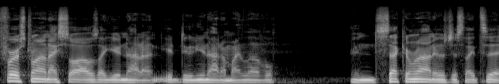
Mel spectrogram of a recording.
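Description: Talking at a very fast pace with fairly even intonation, a man with a fairly low pitch comes through in a very clean recording with a silent background. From Brooklyn, New York. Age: 30s. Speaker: professional boxer and barber. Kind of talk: casual chat.

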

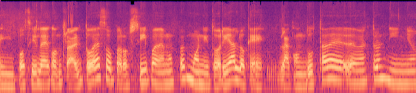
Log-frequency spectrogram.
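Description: A woman's fairly low voice, with ordinary pitch variation, holds a moderate pace while noticeable background noise sounds behind her. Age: 20s. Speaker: podcaster, mother and mental health worker. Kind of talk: personal opinion monologue.

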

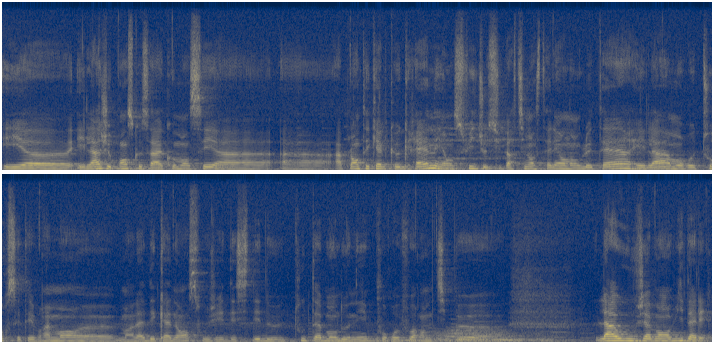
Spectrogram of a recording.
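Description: A woman with a fairly low voice speaks at a moderate pace and in a fairly even tone, with noticeable background noise and audible room echo. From Paris suburbs, France. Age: 20s. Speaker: entrepreneur. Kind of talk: interview. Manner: hesitant.

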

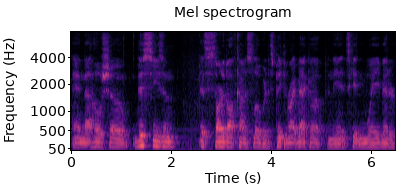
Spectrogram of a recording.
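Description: With an American accent, a man speaks at a moderate pace in a fairly low, monotone, flat voice, with audible room echo. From Texas. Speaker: sports podcast co-host. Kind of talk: casual chat.

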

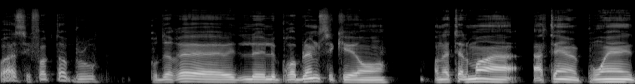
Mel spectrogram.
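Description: A man's medium-pitched voice, dark and mellow in tone, with fairly even intonation and a fairly slow pace, dry and close with no echo, on a very clean recording with a silent background. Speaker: rapper. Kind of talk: casual chat.

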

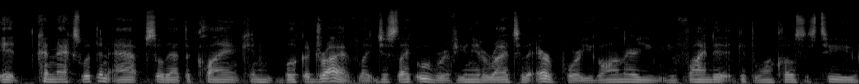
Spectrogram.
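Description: Hardly pausing, a man with an American accent talks at a fairly quick pace with fairly even intonation. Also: medium pitch for a man. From Denver, Colorado. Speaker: tattoo business owner. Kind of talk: interview. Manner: casual, halting.

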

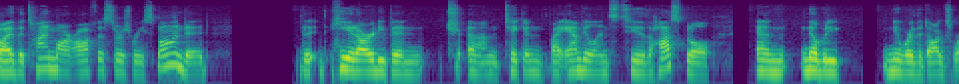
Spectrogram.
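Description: Speaking at a moderate pace in a plain, everyday voice, a woman with an American accent has a fairly low pitch and fairly even intonation, with a dry, close sound with no echo. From Southern California. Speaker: animal protection officer. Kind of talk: casual interview.

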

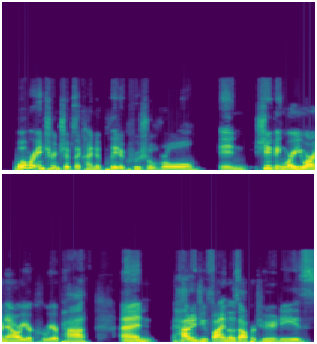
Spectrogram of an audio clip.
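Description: At a moderate pace, a woman with a plain, everyday voice speaks at medium pitch with lively intonation. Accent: American. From New Jersey. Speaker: university career center staff, podcast host. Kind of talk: casual interview.

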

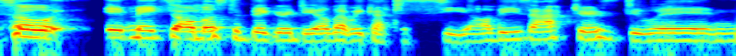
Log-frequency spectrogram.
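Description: A woman with a plain, everyday voice at medium pitch, speaking at a fairly quick pace over a quiet background. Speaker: podcast host guest. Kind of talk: casual chat.

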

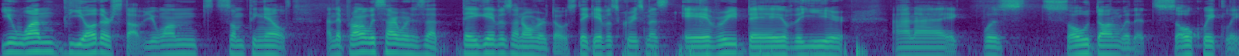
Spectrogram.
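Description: With a Spanish accent, a man talks at a moderate pace and medium pitch, his intonation fairly even. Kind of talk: casual chat. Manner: joking.

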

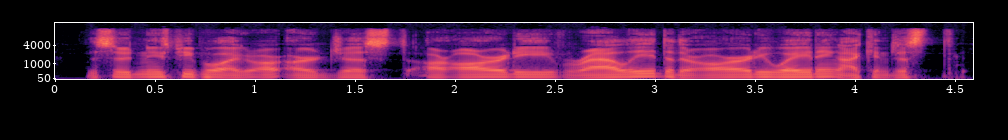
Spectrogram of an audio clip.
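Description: In a dry, close sound with no echo over a quiet background, a man of medium pitch speaks at a very fast pace with monotone, flat intonation. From Sudan. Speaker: podcast host. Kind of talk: casual interview.

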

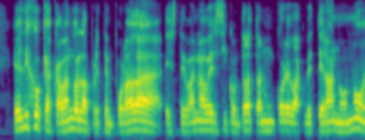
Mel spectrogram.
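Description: Delivered at a fairly quick pace, this is a plain, everyday voice. Its pitch varies in an ordinary way. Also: man. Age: 20s. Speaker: football fan. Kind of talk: casual chat.

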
